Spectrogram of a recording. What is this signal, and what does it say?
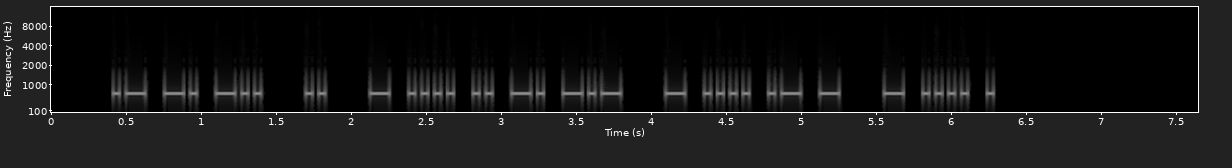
Morse code, heard as a keyed tone, about 28 wpm, 700 Hz. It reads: AND I THINK THAT THE
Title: Sets of 5 Words 28wpm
